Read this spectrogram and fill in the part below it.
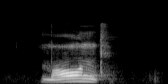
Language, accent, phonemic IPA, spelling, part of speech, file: German, Austria, /moːnt/, Mond, proper noun / noun, De-at-Mond.ogg
- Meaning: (proper noun) the Moon; Earth's only natural satellite, and also a luminary; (noun) 1. moon (a natural satellite that is orbiting its corresponding planet) 2. a month, especially a lunar month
